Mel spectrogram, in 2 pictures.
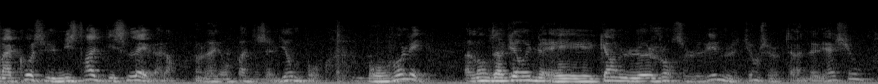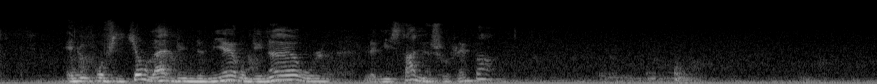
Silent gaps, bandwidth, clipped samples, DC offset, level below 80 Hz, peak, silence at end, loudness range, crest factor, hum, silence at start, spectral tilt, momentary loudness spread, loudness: none; 19.5 kHz; under 0.1%; under 0.1%; -40 dBFS; -10 dBFS; 0 s; 11 LU; 18 dB; none; 0 s; -8 dB/octave; 17 LU; -28 LUFS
